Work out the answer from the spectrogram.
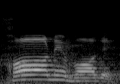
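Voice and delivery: খনে বদে drawn out very slowly, syllable by syllable; slow demo. Shown as a demonstration. Teacher models the Persian word for students, very slowly. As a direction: stretch খনে বদে so students hear every sound. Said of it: "এটার উচ্চারণটা আমরা দেখি".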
